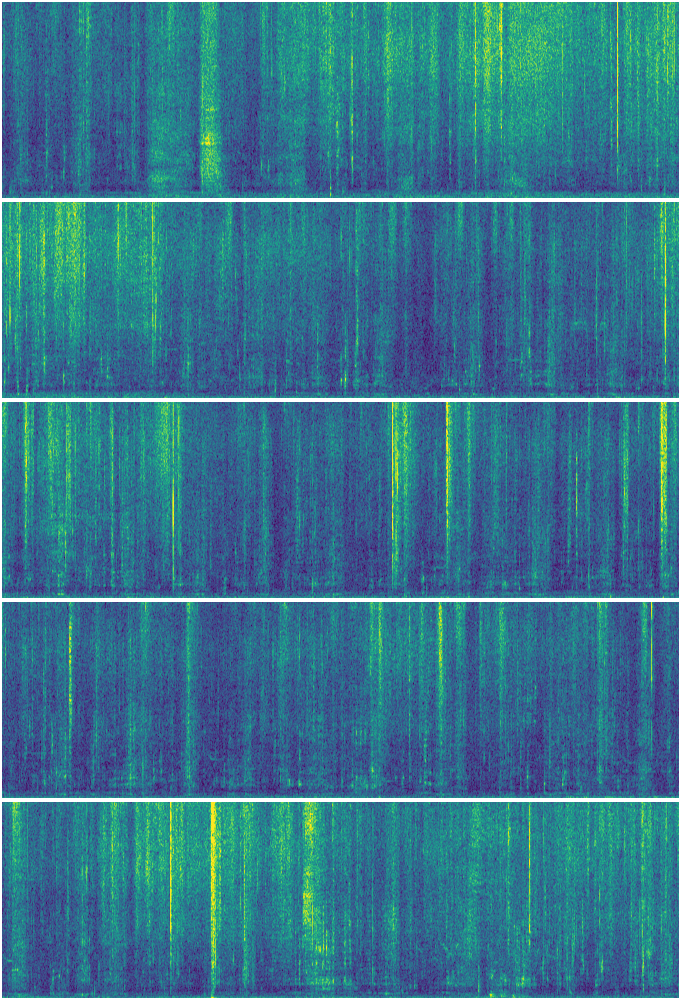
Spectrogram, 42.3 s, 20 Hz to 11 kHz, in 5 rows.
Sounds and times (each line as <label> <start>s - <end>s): Horses eating 0.0s - 42.3s
studhorse sniffs me 0.8s - 13.4s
